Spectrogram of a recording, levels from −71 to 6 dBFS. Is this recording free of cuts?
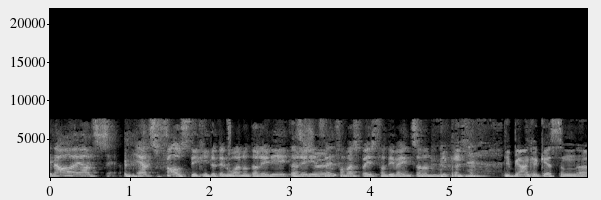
no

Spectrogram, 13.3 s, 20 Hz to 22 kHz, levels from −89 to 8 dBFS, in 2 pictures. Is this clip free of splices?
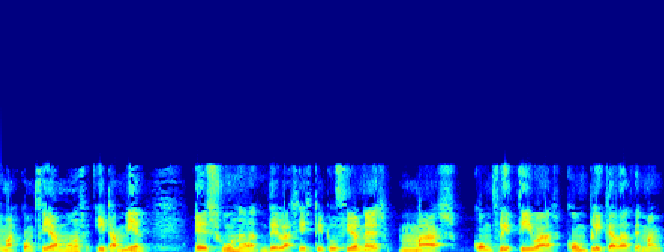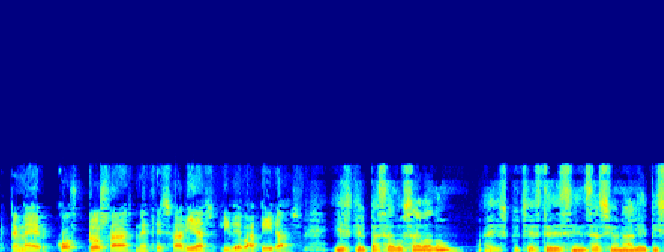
yes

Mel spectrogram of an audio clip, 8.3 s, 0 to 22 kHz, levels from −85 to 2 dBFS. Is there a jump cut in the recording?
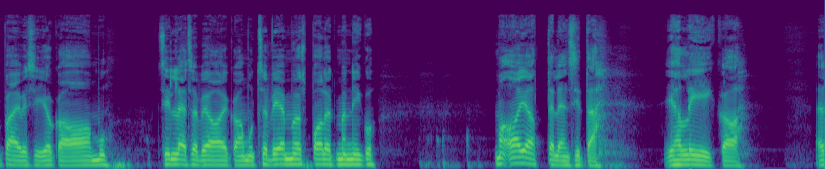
no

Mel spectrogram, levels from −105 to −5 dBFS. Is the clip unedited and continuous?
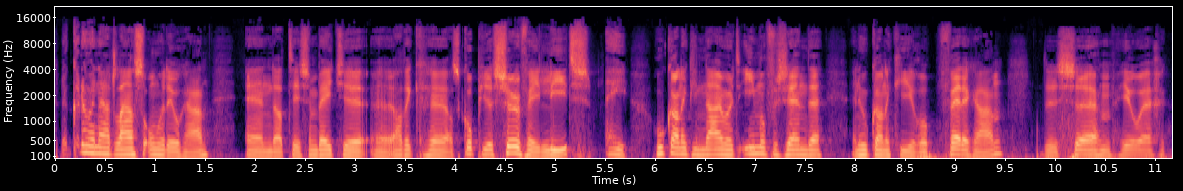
no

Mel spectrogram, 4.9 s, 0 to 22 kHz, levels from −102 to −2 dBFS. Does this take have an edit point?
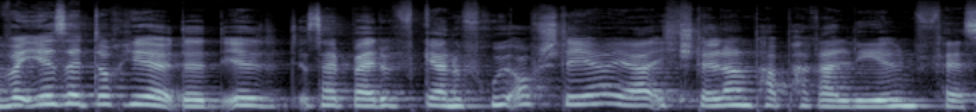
yes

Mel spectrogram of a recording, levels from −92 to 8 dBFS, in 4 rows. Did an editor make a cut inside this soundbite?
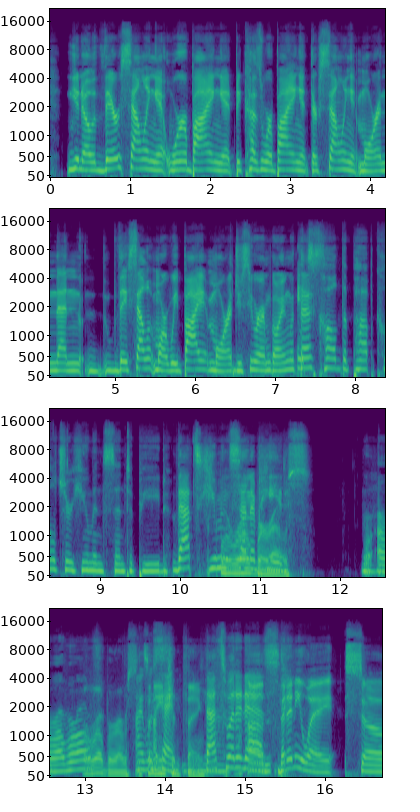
yes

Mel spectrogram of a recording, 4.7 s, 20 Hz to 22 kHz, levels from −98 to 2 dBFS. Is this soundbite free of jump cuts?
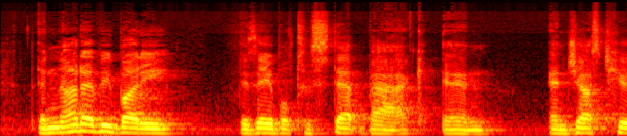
yes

